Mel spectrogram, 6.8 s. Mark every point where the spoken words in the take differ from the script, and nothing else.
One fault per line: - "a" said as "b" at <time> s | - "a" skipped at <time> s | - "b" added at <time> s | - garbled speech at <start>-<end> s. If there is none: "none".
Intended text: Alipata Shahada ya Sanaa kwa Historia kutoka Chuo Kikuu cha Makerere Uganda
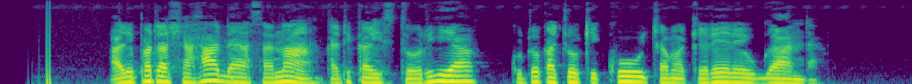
- "kwa" said as "katika" at 2.4 s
